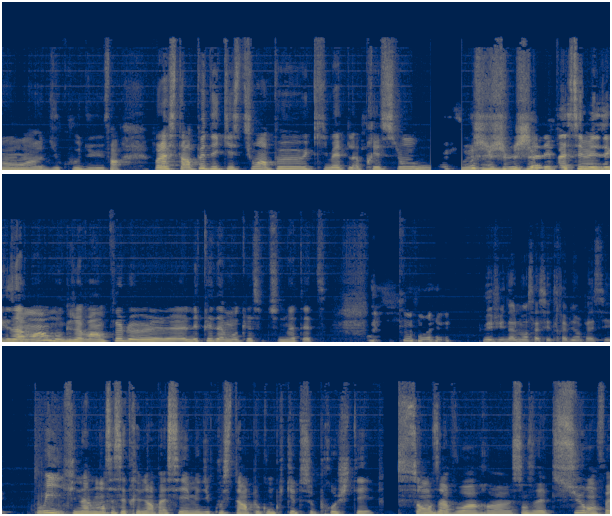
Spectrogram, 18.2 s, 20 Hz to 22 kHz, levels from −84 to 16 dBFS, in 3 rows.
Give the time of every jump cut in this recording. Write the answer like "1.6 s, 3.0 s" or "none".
none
